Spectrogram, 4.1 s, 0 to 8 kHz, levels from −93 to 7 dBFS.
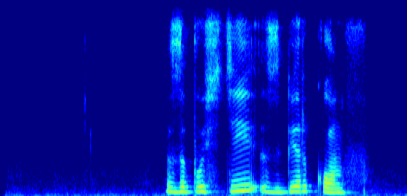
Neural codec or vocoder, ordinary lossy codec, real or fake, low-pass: autoencoder, 48 kHz, 128 numbers a frame, DAC-VAE, trained on Japanese speech; Opus, 24 kbps; fake; 7.2 kHz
